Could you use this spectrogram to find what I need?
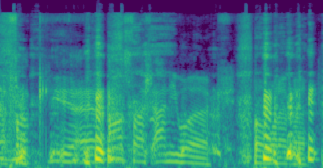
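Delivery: exasperated. Pretend. Acting upset at lost job.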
